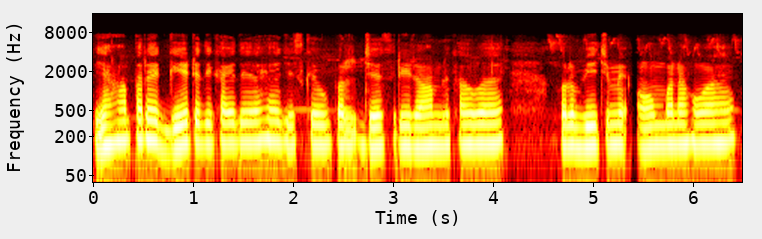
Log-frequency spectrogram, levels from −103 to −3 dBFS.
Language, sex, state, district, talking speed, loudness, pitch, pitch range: Hindi, male, Uttar Pradesh, Lalitpur, 210 wpm, -15 LUFS, 155 Hz, 145-165 Hz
